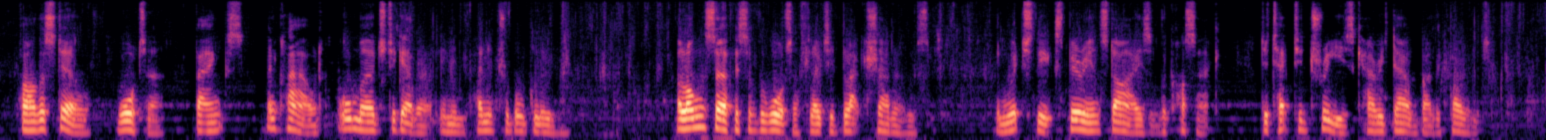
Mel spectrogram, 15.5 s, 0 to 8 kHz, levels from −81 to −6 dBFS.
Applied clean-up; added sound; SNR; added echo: neural separator model SepFormer DNS4.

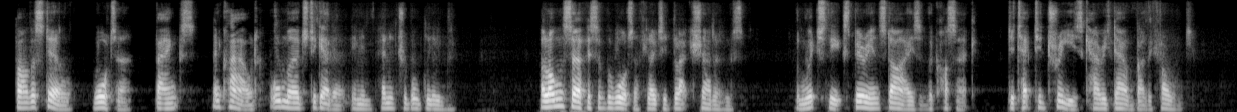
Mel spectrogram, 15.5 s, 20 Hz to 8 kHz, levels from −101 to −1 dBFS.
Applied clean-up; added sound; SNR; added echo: neural mask model DeepFilterNet 3.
